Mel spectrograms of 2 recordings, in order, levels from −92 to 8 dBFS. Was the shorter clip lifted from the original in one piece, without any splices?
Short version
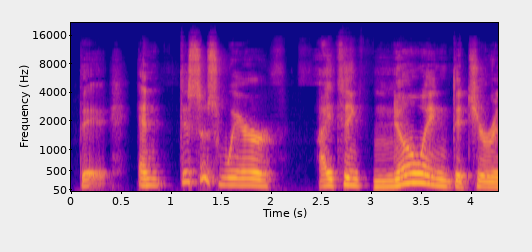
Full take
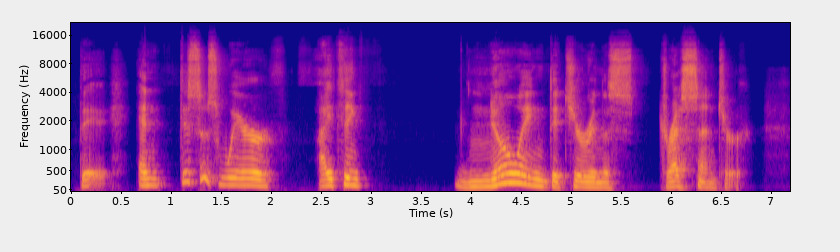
no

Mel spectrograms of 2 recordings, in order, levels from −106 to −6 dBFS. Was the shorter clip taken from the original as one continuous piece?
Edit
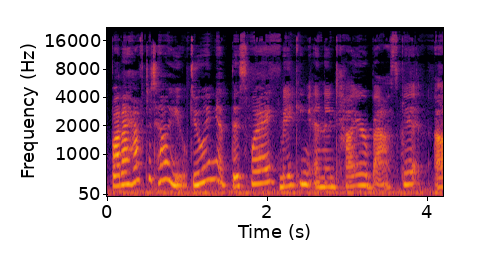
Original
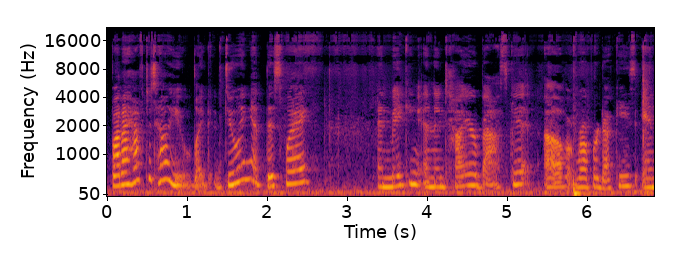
no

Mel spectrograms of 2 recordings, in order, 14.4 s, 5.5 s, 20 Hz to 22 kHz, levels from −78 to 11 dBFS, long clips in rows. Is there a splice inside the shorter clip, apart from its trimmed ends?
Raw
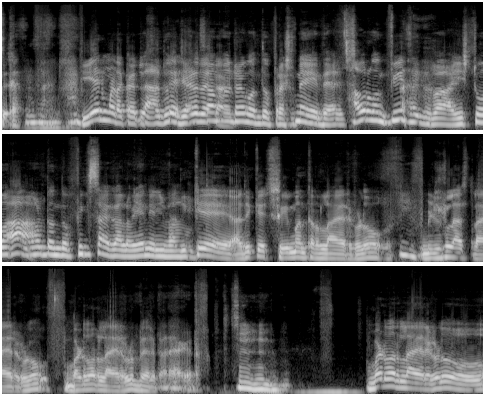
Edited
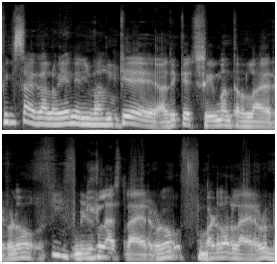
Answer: no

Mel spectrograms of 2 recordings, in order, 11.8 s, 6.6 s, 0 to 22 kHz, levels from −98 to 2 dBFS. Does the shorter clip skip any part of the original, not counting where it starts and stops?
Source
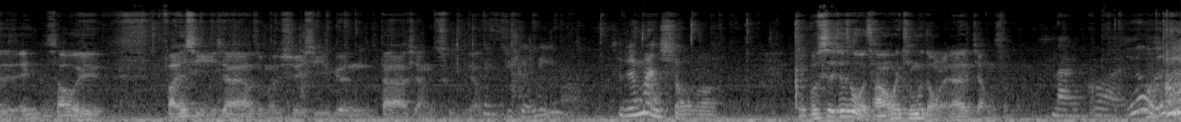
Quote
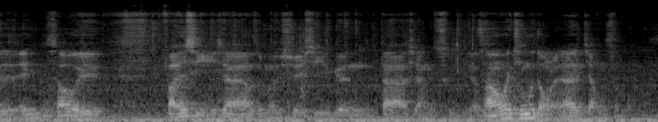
yes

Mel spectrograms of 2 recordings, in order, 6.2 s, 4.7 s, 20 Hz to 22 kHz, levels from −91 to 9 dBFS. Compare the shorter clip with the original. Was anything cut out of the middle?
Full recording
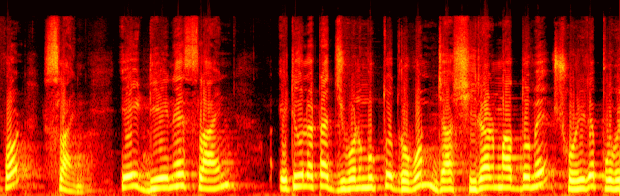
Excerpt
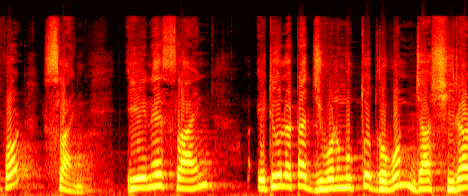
yes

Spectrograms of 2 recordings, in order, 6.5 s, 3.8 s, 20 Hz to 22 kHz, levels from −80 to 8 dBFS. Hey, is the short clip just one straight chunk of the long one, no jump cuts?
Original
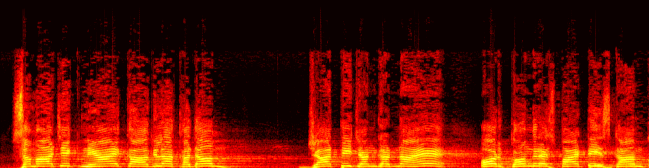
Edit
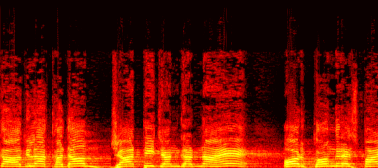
no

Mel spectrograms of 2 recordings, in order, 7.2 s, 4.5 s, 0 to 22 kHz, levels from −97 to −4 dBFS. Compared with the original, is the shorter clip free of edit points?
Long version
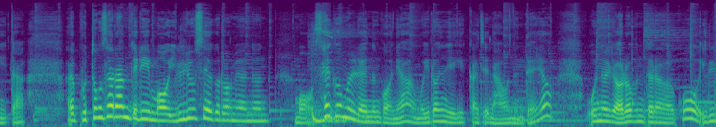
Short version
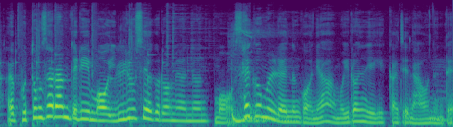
no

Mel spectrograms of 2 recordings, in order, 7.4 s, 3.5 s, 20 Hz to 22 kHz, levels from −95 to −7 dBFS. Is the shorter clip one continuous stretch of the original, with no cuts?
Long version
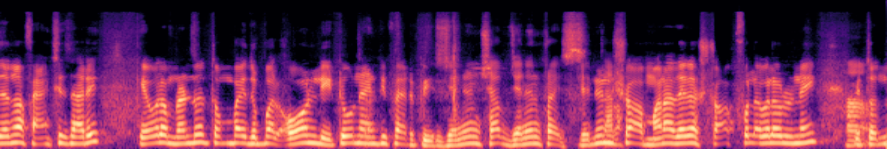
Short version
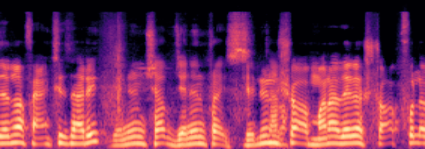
no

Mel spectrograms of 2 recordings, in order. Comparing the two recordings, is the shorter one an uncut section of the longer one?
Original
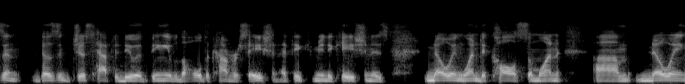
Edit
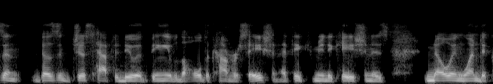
yes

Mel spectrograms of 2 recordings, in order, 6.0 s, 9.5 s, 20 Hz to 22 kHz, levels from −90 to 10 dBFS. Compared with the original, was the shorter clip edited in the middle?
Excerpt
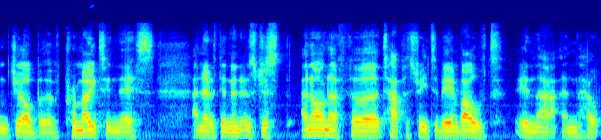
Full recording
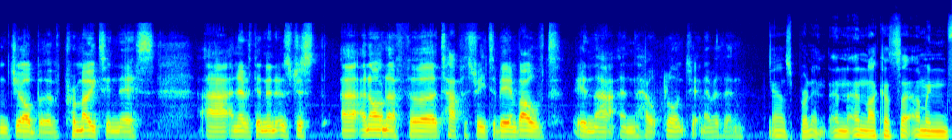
yes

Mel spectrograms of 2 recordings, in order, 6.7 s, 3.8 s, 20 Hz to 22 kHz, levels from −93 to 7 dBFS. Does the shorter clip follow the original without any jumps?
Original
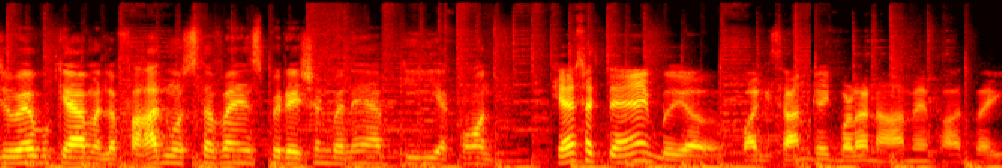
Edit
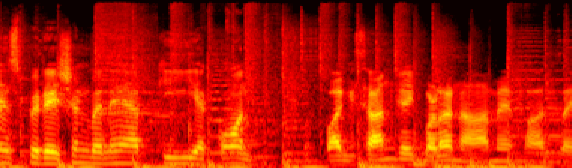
no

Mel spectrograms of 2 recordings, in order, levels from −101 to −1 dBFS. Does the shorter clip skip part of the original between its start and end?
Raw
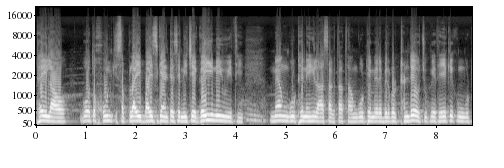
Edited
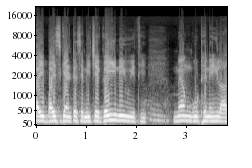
no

